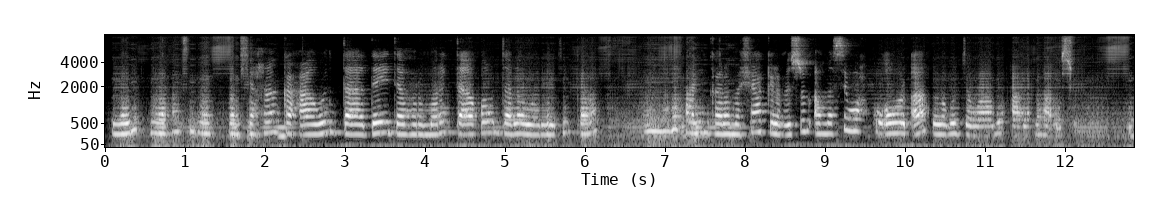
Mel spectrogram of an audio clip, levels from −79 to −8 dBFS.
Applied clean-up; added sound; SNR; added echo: neural separator model SepFormer DNS4.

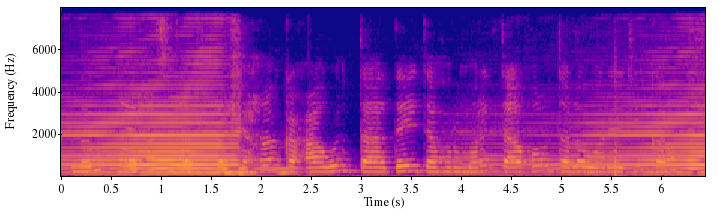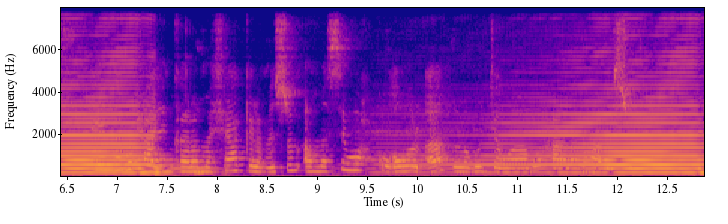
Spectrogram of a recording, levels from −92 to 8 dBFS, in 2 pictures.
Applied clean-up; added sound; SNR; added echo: none; Bowed string instrument; -4 dB; reverberation time 0.3 s.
